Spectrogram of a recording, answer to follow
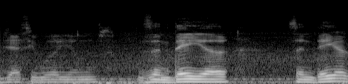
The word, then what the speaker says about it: Zendaya: Zendaya, is how you say her name, the actress.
